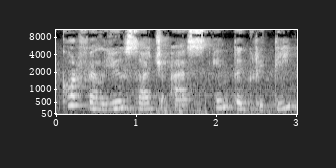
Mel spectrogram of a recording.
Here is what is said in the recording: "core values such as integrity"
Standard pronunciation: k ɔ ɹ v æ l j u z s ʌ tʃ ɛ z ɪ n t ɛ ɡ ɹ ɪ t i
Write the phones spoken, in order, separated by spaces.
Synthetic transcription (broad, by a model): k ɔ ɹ f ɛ l j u s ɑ tʃ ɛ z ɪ n t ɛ ɡ ɹ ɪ t i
